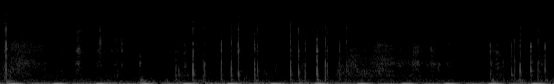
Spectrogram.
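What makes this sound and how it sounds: Long nails tap and scratch the cover of a purple hardcover book lying on a stack. Quick, steady taps land as crisp, bright clicks over a soft, low thud, with dry scratching drawn across the cover between them. Each tap dies away almost at once.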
